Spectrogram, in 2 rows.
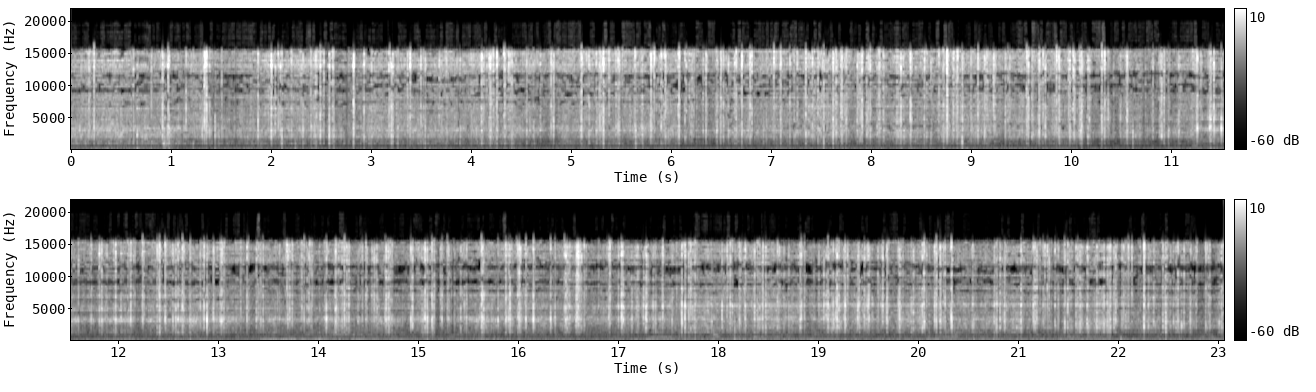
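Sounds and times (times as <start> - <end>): welding arc crackling and sizzling: 0.0 - 23.0
low hum: 10.0 - 23.0.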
